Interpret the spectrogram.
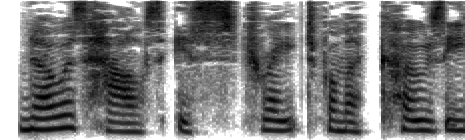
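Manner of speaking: usual speaking voice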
